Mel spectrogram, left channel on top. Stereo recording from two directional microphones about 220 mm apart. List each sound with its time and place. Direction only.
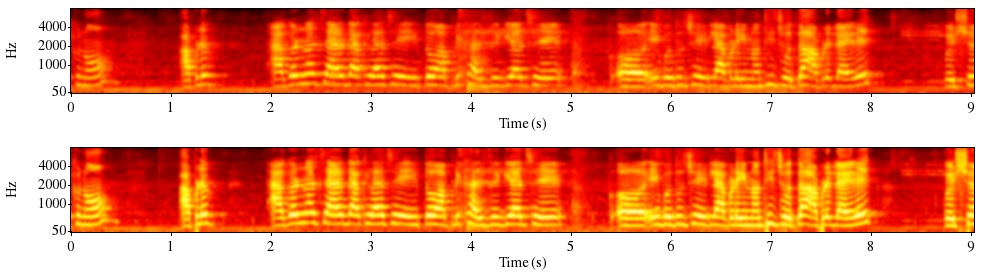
0.0 s a woman's voice: 45° right (ahead or behind)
